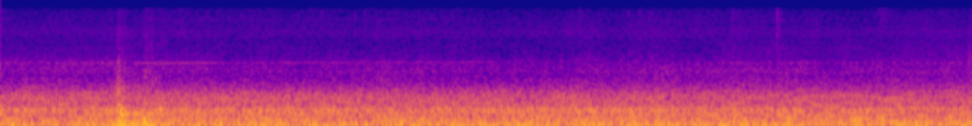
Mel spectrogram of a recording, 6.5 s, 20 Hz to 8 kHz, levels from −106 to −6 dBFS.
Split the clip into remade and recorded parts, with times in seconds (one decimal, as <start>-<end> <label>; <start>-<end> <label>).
0.0-0.9 remade; 0.9-4.8 recorded; 4.8-6.5 remade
